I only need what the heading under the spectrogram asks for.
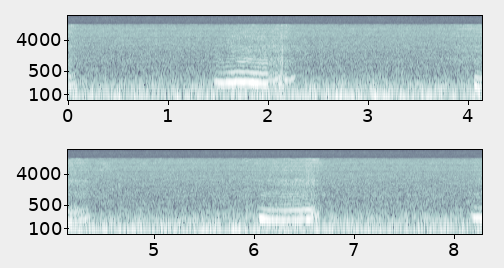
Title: My cat snores. Моя кошка храпит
